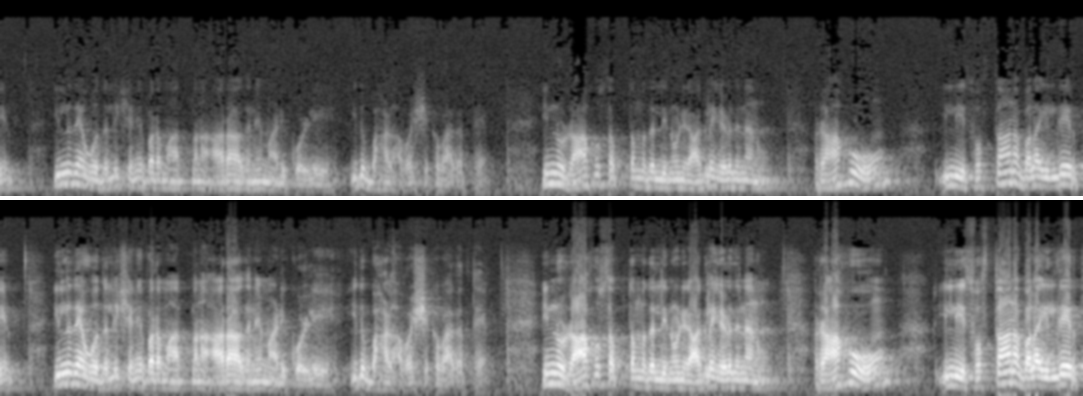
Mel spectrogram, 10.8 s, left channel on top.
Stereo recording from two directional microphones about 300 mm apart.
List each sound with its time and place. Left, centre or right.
0.6 s a man's voice: centre
1.5 s a man's voice: centre
2.0 s a man's voice: centre
9.5 s a man's voice: centre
